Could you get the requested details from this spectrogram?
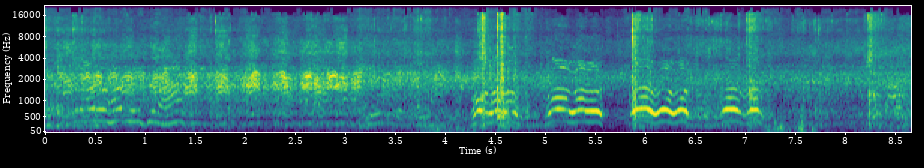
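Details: Ducks from a farm flock board a boat after running ashore, giving loud, harmonic, nasal quacks in irregular bursts, sometimes wavering, over the flock's background murmur and some knocking sounds.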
